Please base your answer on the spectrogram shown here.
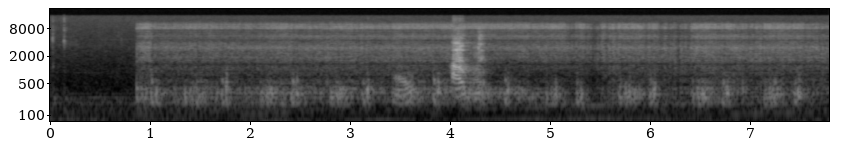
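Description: Muffled, regular low heart sounds in a noisy recording; the second sound stays split throughout breathing, fitting an atrial septal defect.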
